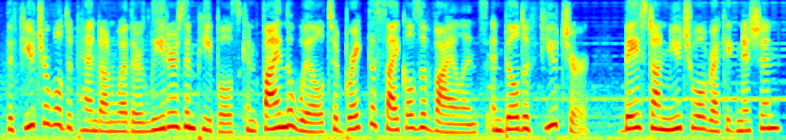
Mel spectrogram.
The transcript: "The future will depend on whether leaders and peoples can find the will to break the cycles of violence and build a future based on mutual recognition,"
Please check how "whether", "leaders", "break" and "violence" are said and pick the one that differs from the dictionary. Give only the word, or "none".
none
